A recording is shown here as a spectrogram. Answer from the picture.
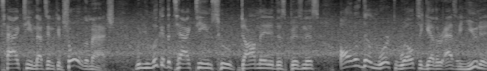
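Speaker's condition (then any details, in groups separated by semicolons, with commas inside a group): No condition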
